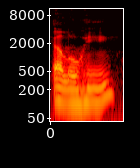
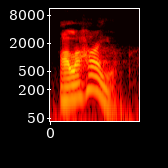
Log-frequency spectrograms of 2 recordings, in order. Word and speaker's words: Elohim: But contrary to that, our Alahayim, which many will say Elohim, but the paleo pronunciation of God is Alahayim.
